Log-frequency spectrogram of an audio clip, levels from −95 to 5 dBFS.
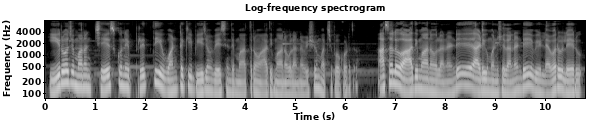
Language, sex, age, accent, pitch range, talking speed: Telugu, male, 20-39, native, 110-145 Hz, 115 wpm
